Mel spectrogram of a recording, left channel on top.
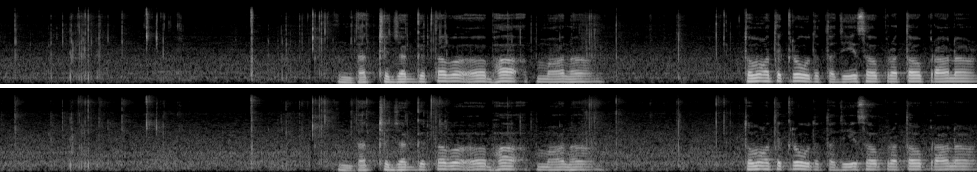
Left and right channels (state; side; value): normal; both; correlation 0.38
